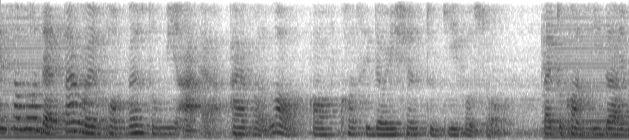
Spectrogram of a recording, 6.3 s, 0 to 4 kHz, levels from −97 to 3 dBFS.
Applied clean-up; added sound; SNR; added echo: none; Bowed string instrument; 10 dB; reverberation time 0.7 s.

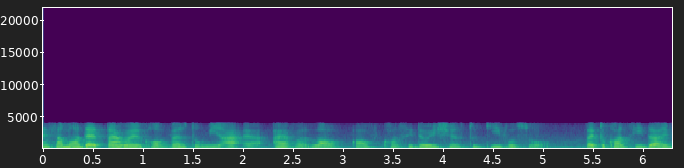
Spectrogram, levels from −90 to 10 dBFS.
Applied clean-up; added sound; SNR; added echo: none; none; none; none.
